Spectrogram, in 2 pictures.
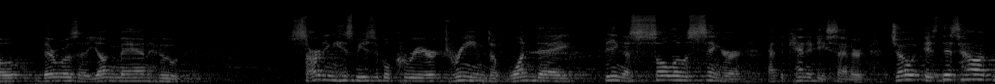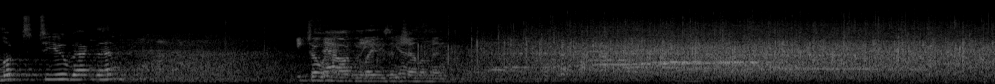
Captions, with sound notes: - Many years ago, there was a young man who, starting his musical career, dreamed of one day being a solo singer at the Kennedy Center. Joe, is this how it looked to you back then? (audience laughs) - Exactly. - Joe Houghton, ladies and gentlemen. (audience cheers and applauds)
